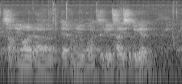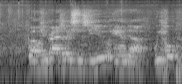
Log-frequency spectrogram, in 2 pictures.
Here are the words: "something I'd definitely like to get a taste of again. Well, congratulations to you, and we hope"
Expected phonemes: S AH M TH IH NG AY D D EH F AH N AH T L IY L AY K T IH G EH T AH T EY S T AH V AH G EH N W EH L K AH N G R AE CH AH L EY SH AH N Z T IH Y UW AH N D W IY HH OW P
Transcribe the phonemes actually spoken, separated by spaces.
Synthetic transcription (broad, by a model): S AH M TH IH NG AY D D EH F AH N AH T L IY L AY K T IH G EH T AH T EY S T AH B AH G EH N W EH L K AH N G R AE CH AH L EY SH N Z T IH Y UW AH N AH W IY HH OW P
